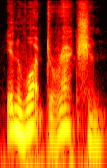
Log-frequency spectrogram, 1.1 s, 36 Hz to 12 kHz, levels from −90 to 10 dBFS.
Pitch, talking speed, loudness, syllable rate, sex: 120 Hz, 165 wpm, -16 LUFS, 5.5 syllables/s, male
